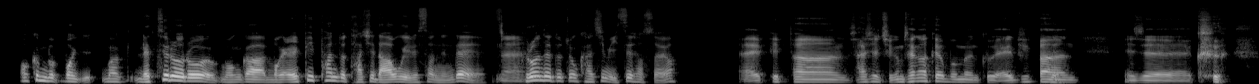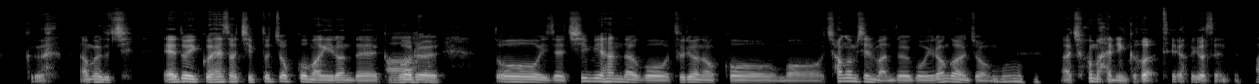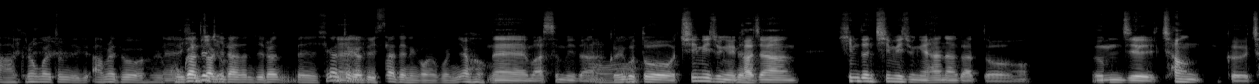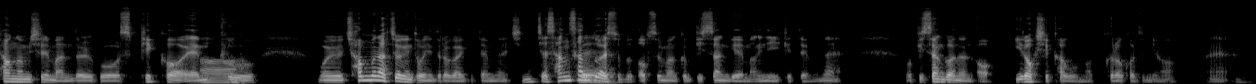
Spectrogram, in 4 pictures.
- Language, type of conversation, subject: Korean, podcast, 계절마다 떠오르는 노래가 있으신가요?
- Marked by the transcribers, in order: other background noise; laughing while speaking: "그 그 아무래도 집"; laughing while speaking: "아"; laughing while speaking: "아 좀 아닌 것 같아요, 요새는"; laugh; laughing while speaking: "거군요"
